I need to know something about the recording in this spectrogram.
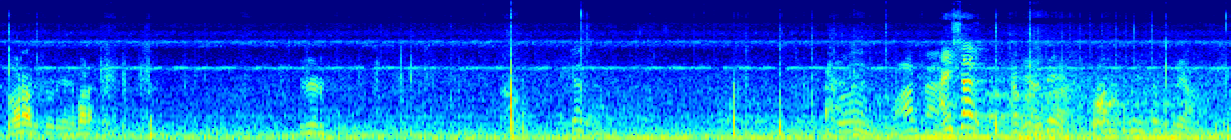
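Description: Young men call out and shout to each other outdoors.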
